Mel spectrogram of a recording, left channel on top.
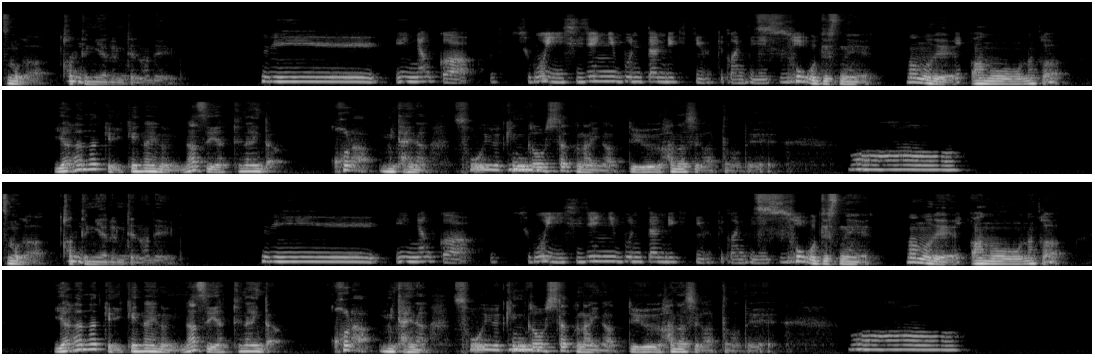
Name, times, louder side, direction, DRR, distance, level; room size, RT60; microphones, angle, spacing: voice 1, 0.0-1.7 7.5-8.7 9.0-10.6 11.4-13.7 14.2-19.1, right 1 dB, 25° right, 0.9 m, -26 dB
voice 2, 2.6-4.7 5.1-8.1 10.4-10.6 16.0-16.3 19.4-20.7, left 1 dB, 25° left, 0.6 m, -29 dB
22.5 x 7.7 x 2.9 m
head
